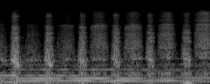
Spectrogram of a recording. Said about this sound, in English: Let's intensify our breath now.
